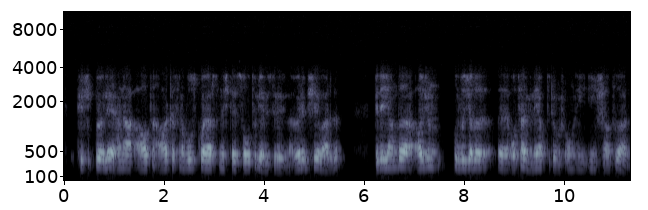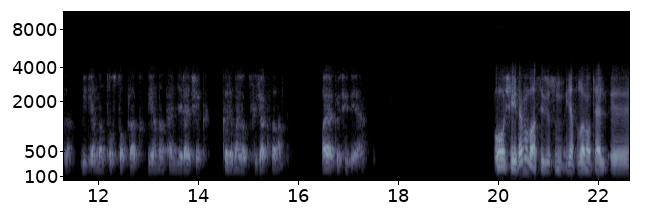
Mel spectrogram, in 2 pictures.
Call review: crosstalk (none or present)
none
